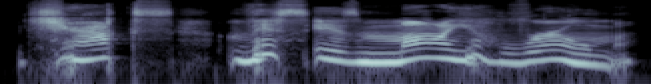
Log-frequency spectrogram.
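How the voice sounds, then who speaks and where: Doing a put-on character voice, a woman growls in a high pitch, raising and projecting her voice with an angry tone and lively intonation. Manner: growling, angry.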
